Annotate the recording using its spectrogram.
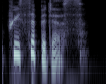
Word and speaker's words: precipitous: Put the stress on the second syllable. Pre-sip-i-tus.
